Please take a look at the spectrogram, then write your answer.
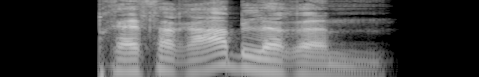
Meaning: strong dative masculine/neuter singular comparative degree of präferabel
- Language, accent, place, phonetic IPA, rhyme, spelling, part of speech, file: German, Germany, Berlin, [pʁɛfeˈʁaːbləʁəm], -aːbləʁəm, präferablerem, adjective, De-präferablerem.ogg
